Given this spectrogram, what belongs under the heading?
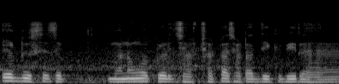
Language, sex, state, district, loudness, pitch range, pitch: Hindi, male, Chhattisgarh, Bilaspur, -30 LUFS, 125-140 Hz, 130 Hz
